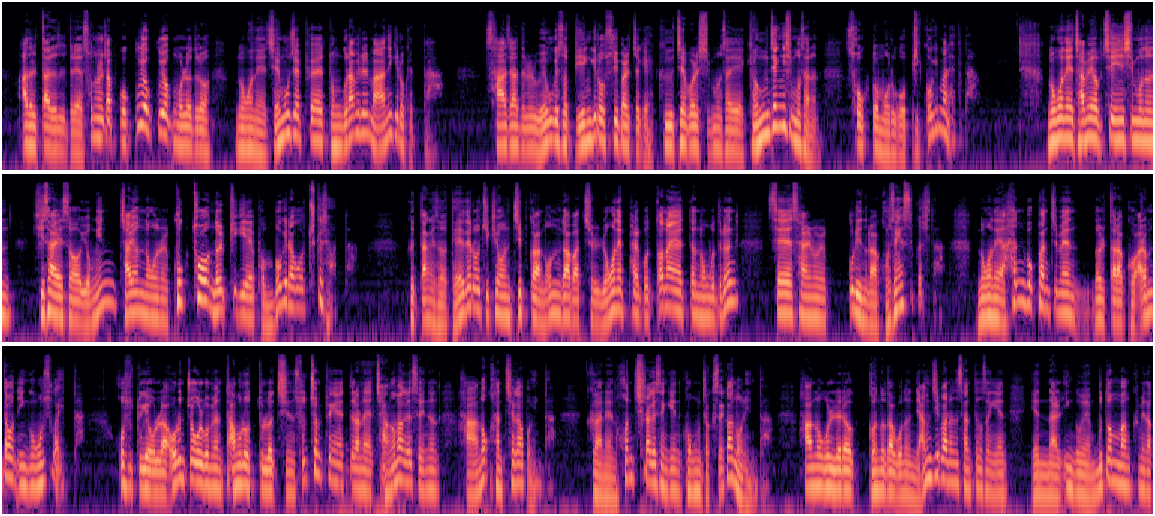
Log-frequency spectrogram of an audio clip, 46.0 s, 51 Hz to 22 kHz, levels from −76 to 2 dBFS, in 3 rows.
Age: 40-59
